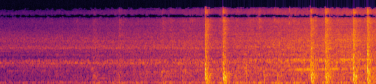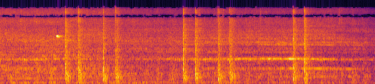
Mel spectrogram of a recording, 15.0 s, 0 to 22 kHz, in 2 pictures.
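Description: JR Kyushu 817 series electric train running past close by, its wheels clacking over a rail joint in quick pairs as each bogie crosses, over a steady running hum. The sound builds as it approaches, the clacks start about four seconds in and carry on until the last car has gone near the end.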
